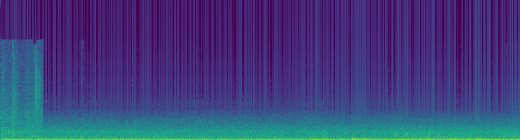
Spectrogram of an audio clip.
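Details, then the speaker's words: Cadillac CTS panoramic sunroof on a test drive after the repair: only a steady low road rumble, with no whistling or wind noise from the roof; fixed. "I can hear some road noise which is normal but there's no whistling or wind sound coming from the roof so finally it worked"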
